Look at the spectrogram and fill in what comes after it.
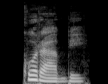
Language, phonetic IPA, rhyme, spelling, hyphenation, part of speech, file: Hungarian, [ˈkoraːbːi], -bi, korábbi, ko‧ráb‧bi, adjective, Hu-korábbi.ogg
- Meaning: former, previous, earlier, preceding, older, past, prior (occurring previously)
